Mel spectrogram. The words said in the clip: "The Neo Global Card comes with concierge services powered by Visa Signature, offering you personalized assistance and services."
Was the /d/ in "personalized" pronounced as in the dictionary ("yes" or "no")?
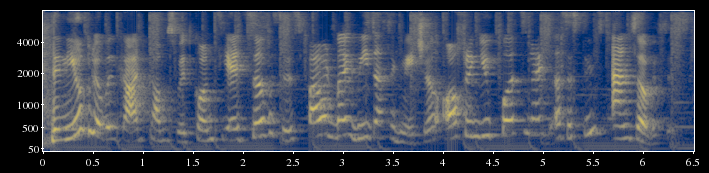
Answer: no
